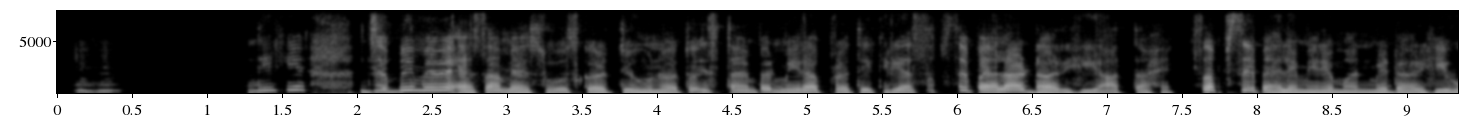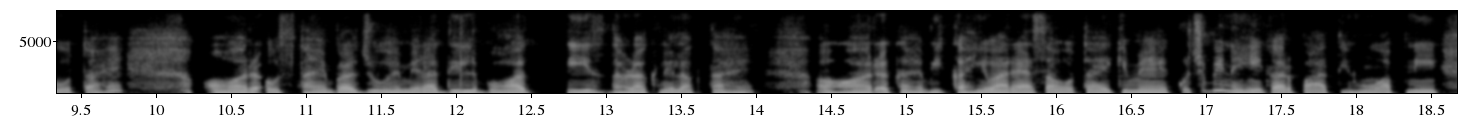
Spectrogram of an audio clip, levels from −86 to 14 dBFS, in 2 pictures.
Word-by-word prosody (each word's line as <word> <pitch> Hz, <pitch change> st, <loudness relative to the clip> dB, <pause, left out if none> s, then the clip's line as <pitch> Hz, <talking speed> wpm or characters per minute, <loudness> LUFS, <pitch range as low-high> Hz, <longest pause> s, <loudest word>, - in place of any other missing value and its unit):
उहुँ। 285 Hz, +1 st, -8 dB, 0.9 s
देखिए, 330 Hz, +5 st, -1 dB, 0.5 s
जब 265 Hz, -2 st, -1 dB
भी 335 Hz, -, +7 dB
मैं 320 Hz, -1 st, +6 dB, 0.2 s
ऐसा 230 Hz, +3 st, +2 dB
महसूस 225 Hz, +2 st, 0 dB
करती 190 Hz, +2 st, 0 dB
हूँ 205 Hz, -4 st, +2 dB
ना 195 Hz, +1 st, 0 dB
तो 270 Hz, -, +1 dB
इस 245 Hz, -, -6 dB
टाइम 245 Hz, -1 st, +1 dB
पर 260 Hz, -, +3 dB
मेरा 220 Hz, +2 st, +3 dB
प्रतिक्रिया 220 Hz, +3 st, -1 dB
सबसे 280 Hz, +6 st, -6 dB
पहला 260 Hz, 0 st, +6 dB
डर 175 Hz, -8 st, +1 dB
ही 175 Hz, -2 st, -4 dB
आता -, -, -8 dB
है। -, -, -12 dB, 0.2 s
सबसे 300 Hz, -2 st, +1 dB
पहले 200 Hz, -7 st, +1 dB
मेरे 170 Hz, 0 st, -1 dB
मन 165 Hz, -1 st, -4 dB
में 185 Hz, +1 st, -1 dB
डर 170 Hz, -1 st, -2 dB
ही 200 Hz, -, +1 dB
होता 175 Hz, -1 st, -3 dB
है 260 Hz, -, 0 dB, 0.6 s
और 185 Hz, 0 st, +2 dB
उस 195 Hz, -1 st, -2 dB
टाइम 180 Hz, -2 st, -2 dB
पर 185 Hz, -1 st, +4 dB
जो 180 Hz, -, 0 dB
है 180 Hz, -, +1 dB
मेरा 175 Hz, 0 st, +2 dB
दिल 175 Hz, 0 st, +3 dB
बहुत 175 Hz, +1 st, +1 dB, 0.2 s
तेज़ 185 Hz, -1 st, -1 dB
धड़कने 180 Hz, 0 st, 0 dB
लगता 170 Hz, 0 st, -3 dB
है 180 Hz, +2 st, -3 dB, 0.5 s
और 170 Hz, +2 st, +1 dB
कहीं 175 Hz, -1 st, -2 dB
भी 185 Hz, 0 st, -3 dB
कई 190 Hz, -1 st, +1 dB
बार 175 Hz, 0 st, +3 dB
ऐसा 165 Hz, +2 st, +1 dB
होता 175 Hz, -1 st, -2 dB
है 170 Hz, 0 st, 0 dB
कि 185 Hz, -, -3 dB
मैं 175 Hz, 0 st, 0 dB
कुछ 240 Hz, +3 st, -5 dB
भी 315 Hz, +1 st, +6 dB
नहीं 215 Hz, -5 st, +4 dB
कर 185 Hz, -2 st, +2 dB
पाती 165 Hz, 0 st, -3 dB
हूँ। 180 Hz, -1 st, -2 dB
अपनी 180 Hz, +2 st, -2 dB
185 Hz, 195 wpm, -24 LUFS, 175-230 Hz, 0.9 s, भी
